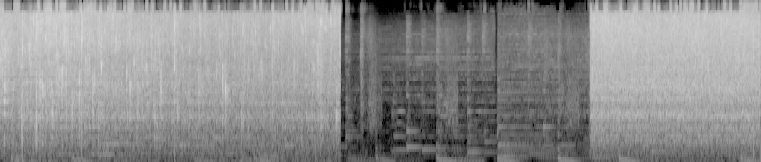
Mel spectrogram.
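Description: Large diced onion dropped into a hot pot after seared oxtail, frying with a loud steady sizzle that drops away briefly mid-clip, showing a quieter crackle and stirring, then bursts back to full hissing.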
